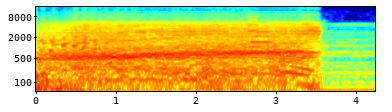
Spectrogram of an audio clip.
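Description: Several chainsaws running loudly together in a dense, steady mechanical din that cuts off suddenly about three and a half seconds in.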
